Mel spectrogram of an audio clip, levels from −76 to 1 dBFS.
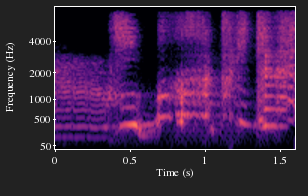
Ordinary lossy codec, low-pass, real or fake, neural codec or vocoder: none; 7.2 kHz; fake; codec, 24 kHz, 0.5 kbps, DualCodec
